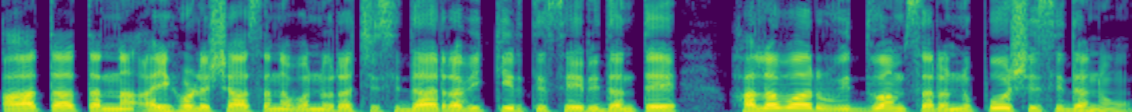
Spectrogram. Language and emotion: Kannada, neutral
